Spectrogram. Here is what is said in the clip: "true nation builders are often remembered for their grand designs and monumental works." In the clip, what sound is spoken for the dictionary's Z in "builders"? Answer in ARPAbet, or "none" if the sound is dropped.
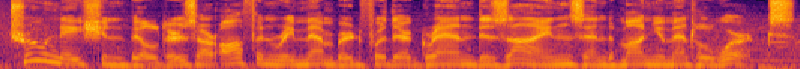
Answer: Z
